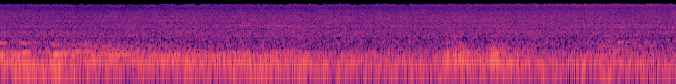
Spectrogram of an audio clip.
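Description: City street traffic: a steady low rumble of vehicles, with one engine briefly rising and falling in pitch about six seconds in.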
